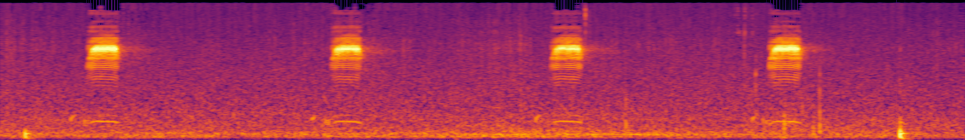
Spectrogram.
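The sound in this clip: Male woodcock calls at dusk in mating season: four loud, short, buzzy nasal calls, evenly spaced with about a second and a half of quiet between each, over a faint, quiet background.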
